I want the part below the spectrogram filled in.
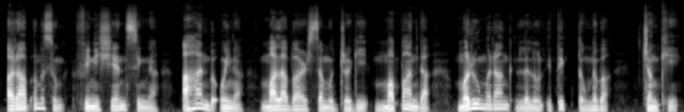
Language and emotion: Manipuri, neutral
